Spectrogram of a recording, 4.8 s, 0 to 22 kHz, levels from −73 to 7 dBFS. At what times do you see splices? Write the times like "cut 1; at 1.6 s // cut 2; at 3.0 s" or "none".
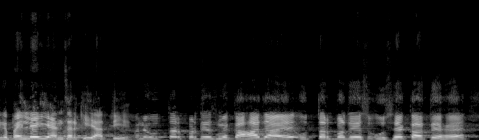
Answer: none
